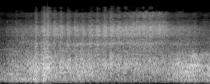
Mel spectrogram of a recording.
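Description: Loud rattling clatter with a rushing hiss, swelling about half a second in and easing near the end.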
